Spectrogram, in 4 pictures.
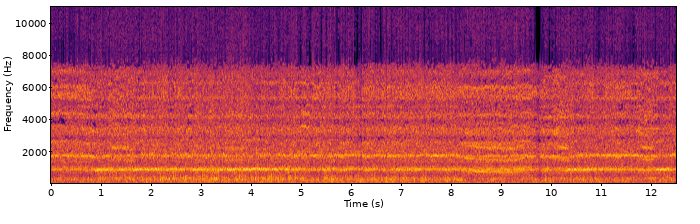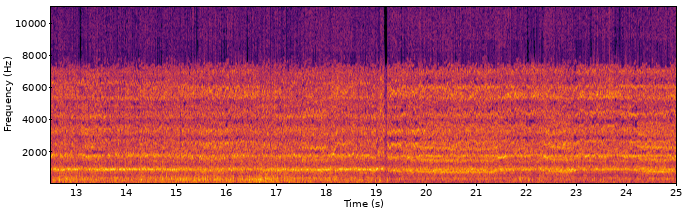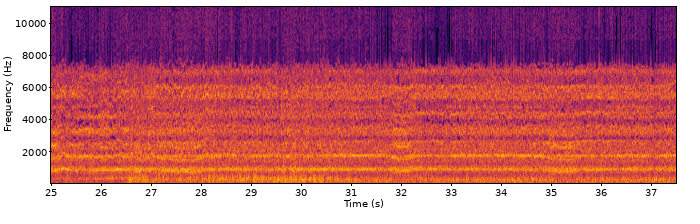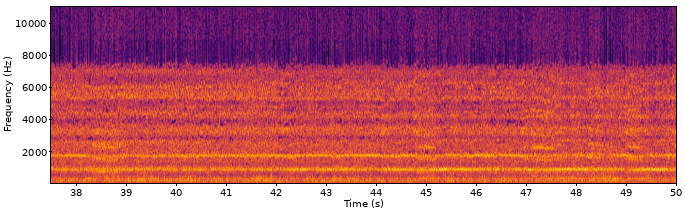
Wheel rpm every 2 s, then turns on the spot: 220, 220, 230, 230, 220, 220, 230, 230, 220, 220, 220, 220, 220, 220, 230, 230, 230, 230, 230, 230, 230, 230, 230, 230, 230.
none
